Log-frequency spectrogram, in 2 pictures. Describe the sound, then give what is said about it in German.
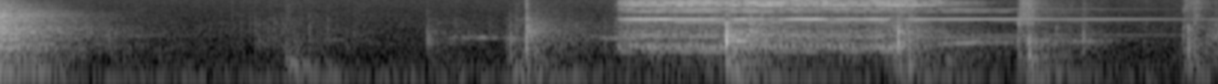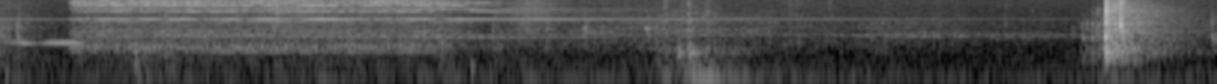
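A telephone rings in two bright, bell-like bursts of about a second and a half each, quiet overall, with scattered soft knocks and clicks before, between and after the rings. “Hallo? Ich habe einen Anruf für Captain O'Brien.”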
